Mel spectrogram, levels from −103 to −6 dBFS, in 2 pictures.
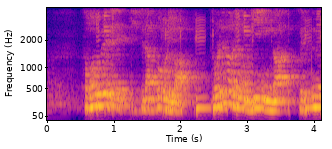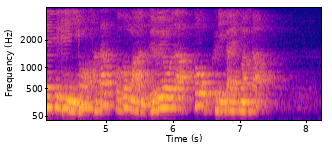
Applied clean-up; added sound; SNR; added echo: none; Electric guitar; 8 dB; reverberation time 0.8 s.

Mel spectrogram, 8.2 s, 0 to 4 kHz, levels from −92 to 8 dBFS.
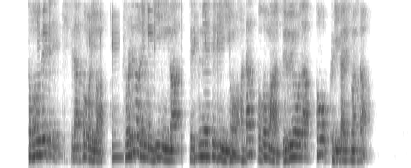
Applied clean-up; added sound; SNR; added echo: neural mask model DeepFilterNet 3.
